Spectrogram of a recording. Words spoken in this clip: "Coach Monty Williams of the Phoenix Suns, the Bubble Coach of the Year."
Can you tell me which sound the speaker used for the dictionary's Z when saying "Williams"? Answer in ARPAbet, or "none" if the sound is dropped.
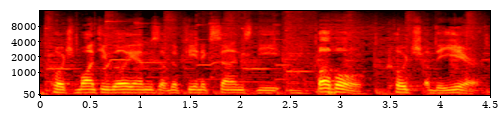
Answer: Z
